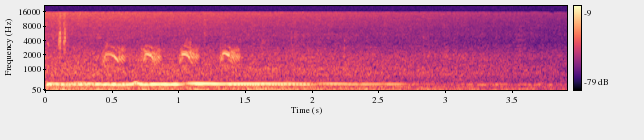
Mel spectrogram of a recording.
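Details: Low booming hum from prairie chickens at a display ground in Minnesota, USA, with four quick yelping notes near the start before the drone slowly fades away.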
